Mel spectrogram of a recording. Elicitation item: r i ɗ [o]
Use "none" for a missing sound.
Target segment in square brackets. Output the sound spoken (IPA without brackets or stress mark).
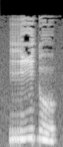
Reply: o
